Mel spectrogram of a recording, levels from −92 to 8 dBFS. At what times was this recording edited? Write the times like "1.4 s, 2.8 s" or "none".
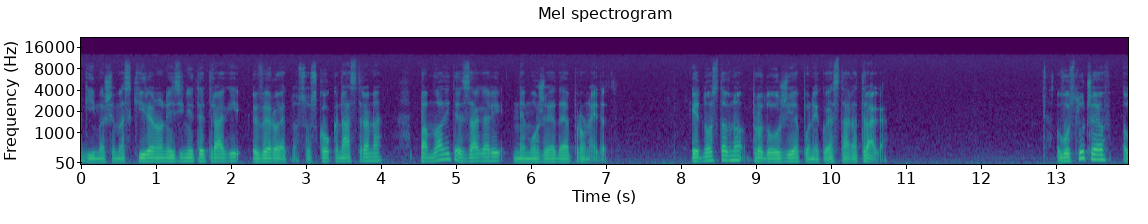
12.4 s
